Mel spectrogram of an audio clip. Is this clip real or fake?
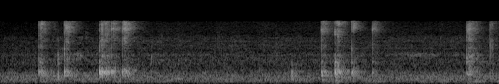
fake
